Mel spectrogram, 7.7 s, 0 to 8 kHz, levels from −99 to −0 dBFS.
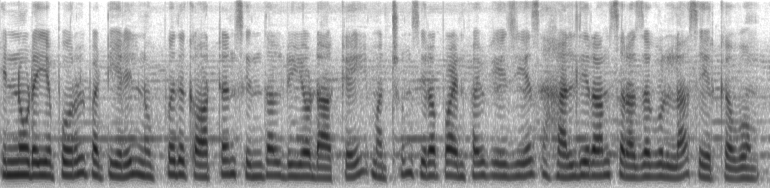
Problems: background sounds at intervals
